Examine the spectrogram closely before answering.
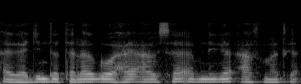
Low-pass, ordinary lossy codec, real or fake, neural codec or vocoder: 7.2 kHz; none; real; none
